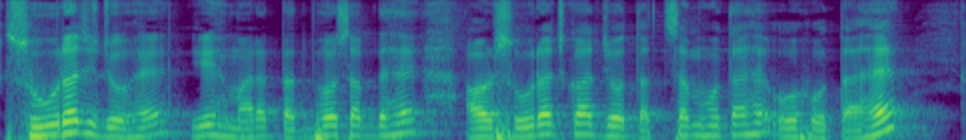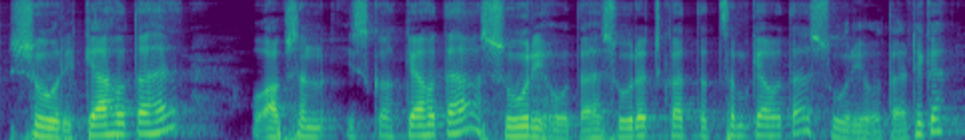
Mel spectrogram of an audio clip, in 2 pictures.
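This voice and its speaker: A man's voice: a little high, expressive, normal speed, mellow. A male teacher going through exam questions step by step, asking questions and answering them himself, and repeating each answer. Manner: explains step by step, repeats answers, asks and answers his own questions. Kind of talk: exam-prep lesson.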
